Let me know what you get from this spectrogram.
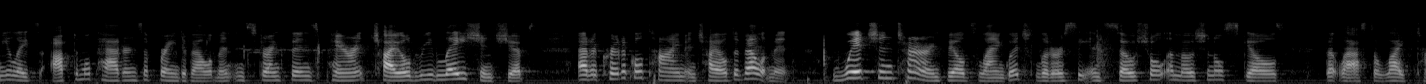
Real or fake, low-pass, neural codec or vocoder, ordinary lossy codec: real; 7.2 kHz; none; Opus, 32 kbps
